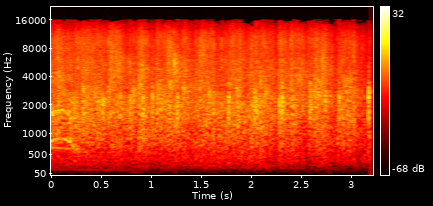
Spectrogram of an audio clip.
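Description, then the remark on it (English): A left-leaning crowd applauds steadily as Congressman Ro Khanna of California is introduced, a dense wash of many hands clapping at an even level throughout without rising or fading, with no voices standing out. “This is a proper lefty crowd. We're getting applause for all the right things.”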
